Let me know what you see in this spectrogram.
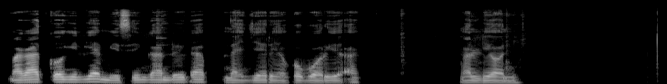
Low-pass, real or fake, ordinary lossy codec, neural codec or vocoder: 14.4 kHz; real; none; none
